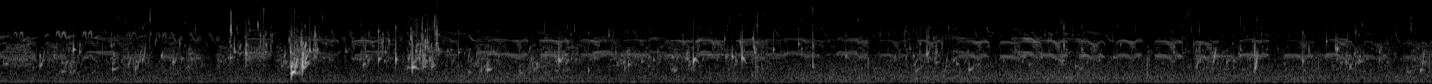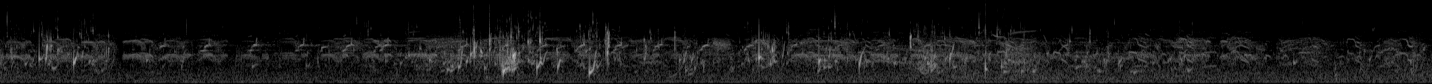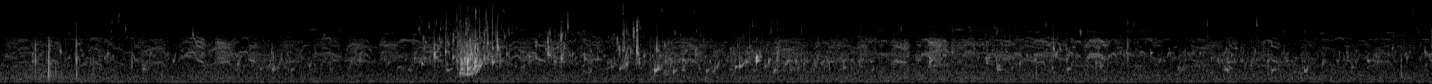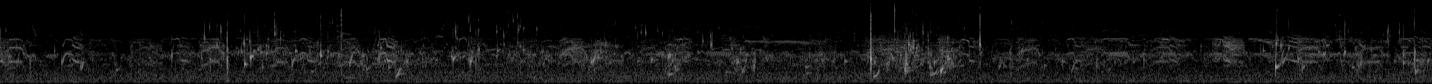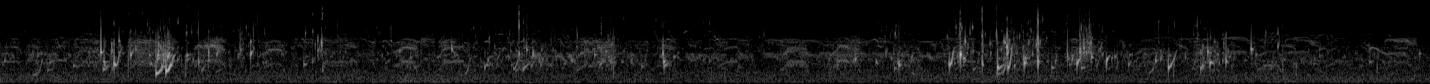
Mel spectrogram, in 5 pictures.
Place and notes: Loix, France - Salt marshes
Between the salt marshes, sound of the lapping. At the backyard : Pied Avocet, Little Egret, Black-winged Stilt and Zitting Cisticola.
20 May 2018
